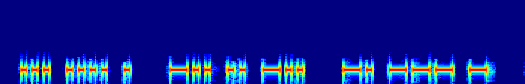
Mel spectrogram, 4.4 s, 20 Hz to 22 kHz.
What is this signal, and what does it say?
Morse code, heard as a keyed tone, about 25 wpm, 600 Hz. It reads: SHE DID NOT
